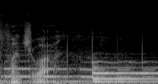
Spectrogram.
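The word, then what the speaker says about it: François: I think it's pronounced Francois. Feel free to correct me if I'm wrong.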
